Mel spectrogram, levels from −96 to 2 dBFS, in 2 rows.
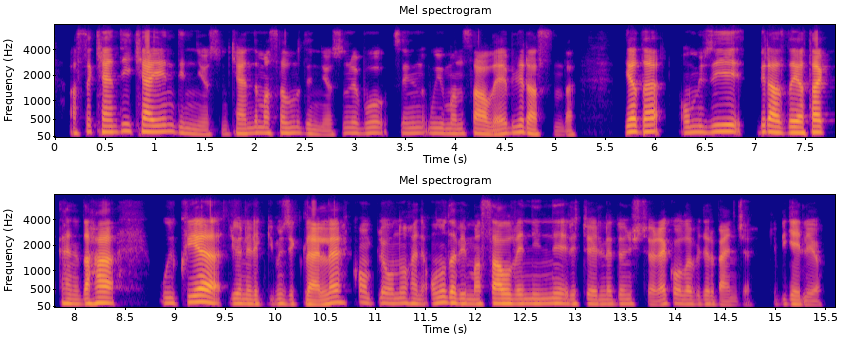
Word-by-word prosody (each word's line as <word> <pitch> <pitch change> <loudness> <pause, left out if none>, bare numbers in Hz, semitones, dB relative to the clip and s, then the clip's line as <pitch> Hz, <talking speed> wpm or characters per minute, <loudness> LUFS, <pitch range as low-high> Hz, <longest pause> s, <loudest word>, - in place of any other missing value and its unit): Aslında 135 +5 -7
kendi 165 +2 +1
hikâyeni 175 -1 +2
dinliyorsun, 110 -5 -10
kendi 125 +4 -3
masalını 140 0 -6
dinliyorsun 110 +2 -12
ve 135 -2 -8
bu 140 +1 -8
senin 135 +1 -11
uyumanı 130 -3 -8
sağlayabilir 125 +5 -1
aslında. 100 -5 -4 0.5
Ya 170 +1 +6
da 175 +1 +4 0.2
o 145 +1 -6
müziği 170 +3 -1 0.2
biraz 160 -4 +4
da 155 - +3
yatak, 155 +2 +6
hani, 125 -4 -3
daha 140 +2 +6 0.4
uykuya 150 +3 +6
yönelik 115 -2 -5
müziklerle 115 +4 +2
komple 140 -3 -7
onu, 130 0 -4
hani, 125 -3 -5
onu 135 +5 -3
da 145 -2 +1
bir 125 - -2
masal 125 +2 +1
ve 120 0 -3
ninni 125 0 -4
ritüeline 115 -1 -6
dönüştürerek 120 0 -3
olabilir 115 -2 -6
bence, 95 -2 -5 0.2
gibi 110 +2 -17
geliyor. 100 -4 -2
130 Hz, 155 wpm, -24 LUFS, 115-145 Hz, 0.5 s, Ya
